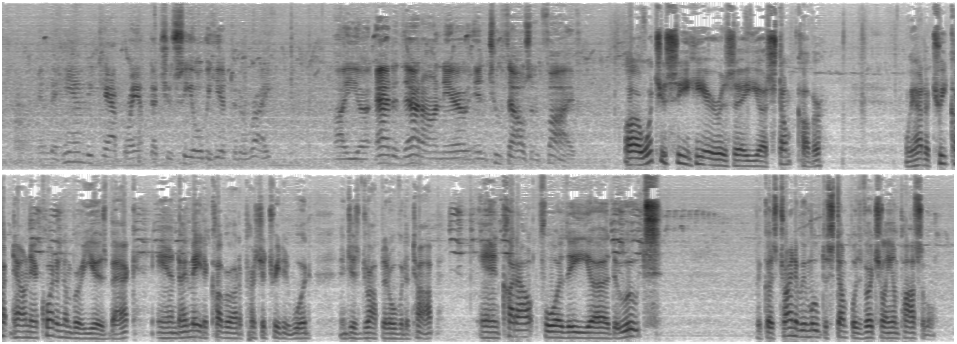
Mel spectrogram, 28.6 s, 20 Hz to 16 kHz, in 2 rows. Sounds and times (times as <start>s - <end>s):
Speech: 0.5s - 4.1s, 5.0s - 8.7s, 9.3s - 12.4s, 13.6s - 24.2s, 25.6s - 28.3s.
